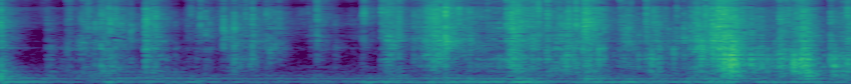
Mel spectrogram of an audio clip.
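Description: Crinkling of a trading card pack's foil wrapper as it is handled and torn open, with louder crackles about two seconds in and near the end.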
